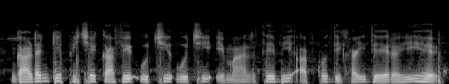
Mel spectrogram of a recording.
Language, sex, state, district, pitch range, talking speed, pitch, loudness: Hindi, male, Bihar, Madhepura, 110-135 Hz, 175 wpm, 120 Hz, -22 LUFS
